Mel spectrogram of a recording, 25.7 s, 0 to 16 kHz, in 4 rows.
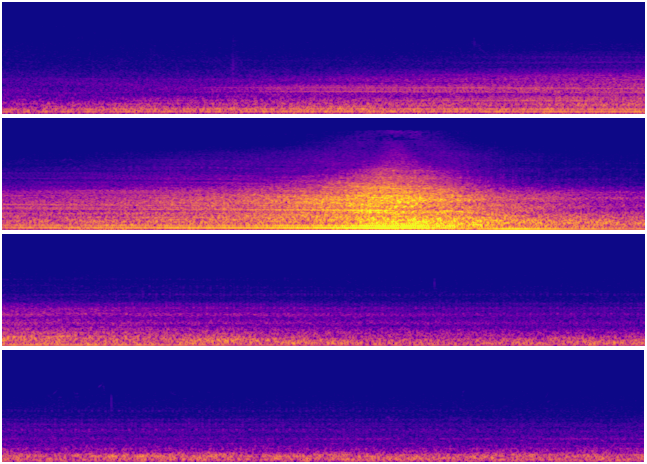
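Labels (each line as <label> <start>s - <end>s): A car approaches from a distance, its volume gradually increasing. 0.0s - 8.5s
A car engine is running idle. 6.0s - 24.3s
A car passes by loudly. 8.3s - 13.0s
Car passing by with volume gradually decreasing. 12.2s - 18.4s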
